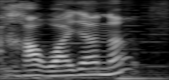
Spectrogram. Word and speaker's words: hawaiana: Porque hay gente que la pizza con piña o la hawaiana, ¿vale? Que se escribe con H, pero se pronuncia con J.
